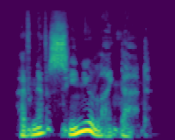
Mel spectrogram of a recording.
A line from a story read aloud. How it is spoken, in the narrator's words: she breathed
